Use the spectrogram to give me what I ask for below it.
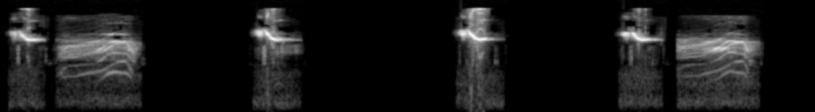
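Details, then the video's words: Brambling: high, sharp downslurred notes at intervals of about a second, with a harsh, nasal, layered buzz after the first and last notes. "صوت الشرشور الجبلي او الحسون الجبلي"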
